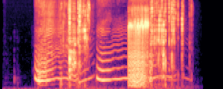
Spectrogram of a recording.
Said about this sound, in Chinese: 我现在翘起了高贵的翘臀，在地上拉一泡屎。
